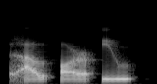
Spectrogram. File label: robot voice how are you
